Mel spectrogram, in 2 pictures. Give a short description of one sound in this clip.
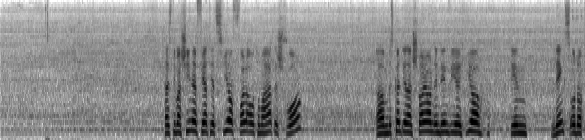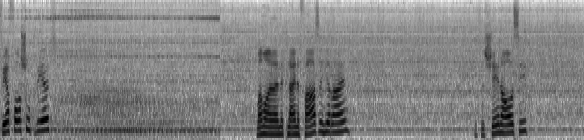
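A lathe's cutting tool shaves a spinning metal tube.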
